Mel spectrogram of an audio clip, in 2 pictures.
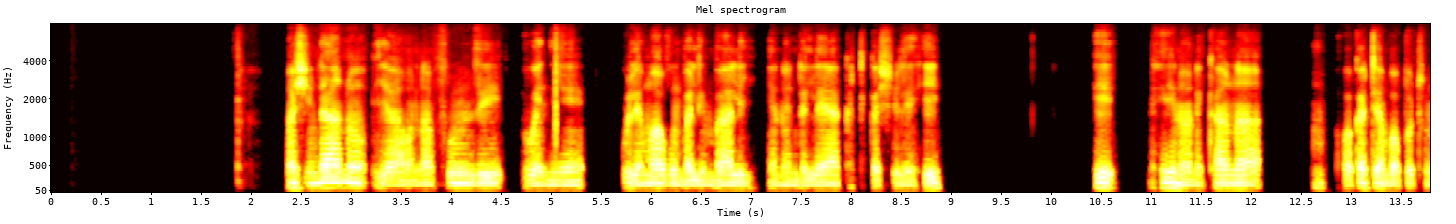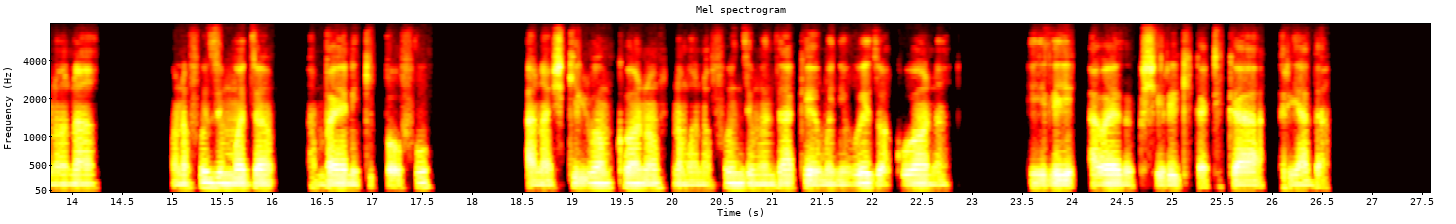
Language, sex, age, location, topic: Swahili, male, 18-24, Kisumu, education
